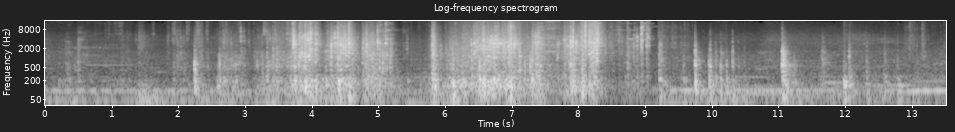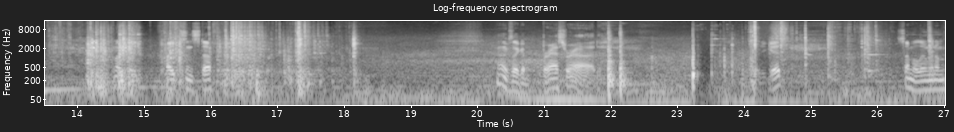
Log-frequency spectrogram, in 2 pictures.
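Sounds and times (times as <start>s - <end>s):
scrap metal clanking: 1.4s - 18.4s, 23.2s - 27.0s.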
